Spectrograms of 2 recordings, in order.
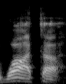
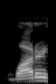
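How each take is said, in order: First: It is said in the local island accent. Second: It is said in a non-local, outside accent. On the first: This is how people here say it. "We say water" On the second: This is how people elsewhere say it. "we don't say water here"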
